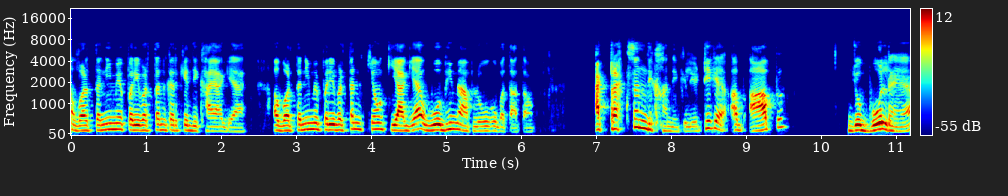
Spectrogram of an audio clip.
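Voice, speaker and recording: A male tutor with a fairly high voice covers exam topics in a casual lecture, using rhetorical questions and regular check-ins, often saying "ठीक है". The audio is dull.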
